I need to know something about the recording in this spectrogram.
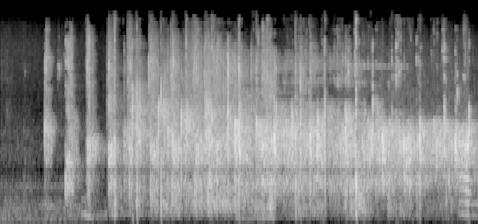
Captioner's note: audience applauds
